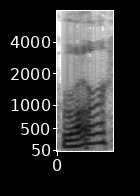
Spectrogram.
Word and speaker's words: Roar: Roar. Ik kan het niet zo lekker uitspreken, maar R-O-A-R.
